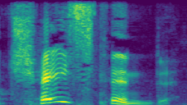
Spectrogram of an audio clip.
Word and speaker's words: chastened: C-H-A-S-T-E-N-E-D. – Oh, chastened. – I thought it was... – You said chastened. – No, the T is silent.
